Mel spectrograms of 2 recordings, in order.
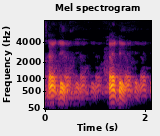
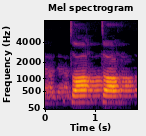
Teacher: طا پر جب جزم ہو تو اس کو قلقلہ کے ساتھ پڑھیں گے، یعنی آواز کو لوٹا کر کے پڑھیں گے. جب جزم ہوگا تو خوب اچھے سے آواز لوٹائیں گے، جیسے اطا اطا طا تو طی اطا.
